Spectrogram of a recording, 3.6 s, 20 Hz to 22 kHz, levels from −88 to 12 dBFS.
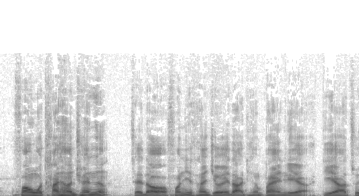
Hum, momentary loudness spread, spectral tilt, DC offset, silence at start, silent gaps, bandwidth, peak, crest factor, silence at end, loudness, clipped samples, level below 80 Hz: none; 6 LU; -6.5 dB/octave; under 0.1%; 0.1 s; none; 16 kHz; -6 dBFS; 18 dB; 0 s; -23 LUFS; under 0.1%; -46 dBFS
